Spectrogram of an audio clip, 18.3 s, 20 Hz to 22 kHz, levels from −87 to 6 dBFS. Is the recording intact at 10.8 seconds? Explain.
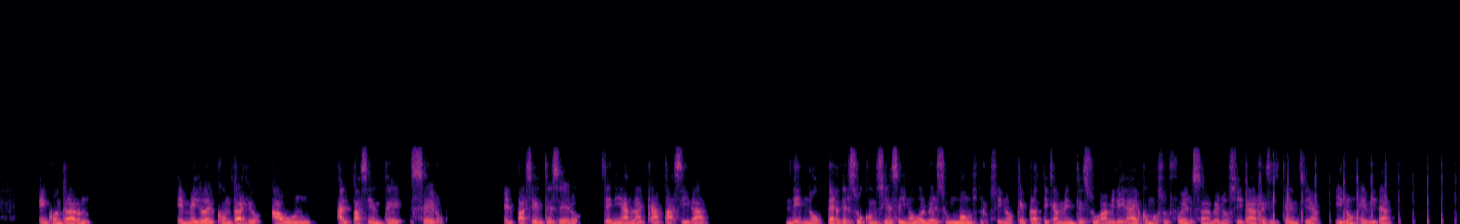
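No. At 10.8 seconds, as throughout the clip, the speech sounds rough and raspy, with a dull top end and nothing above about 7.5 kHz. This is AMR wideband (HD Voice) codec damage. The codec rebuilds speech up to 6.4 kHz from a pulse-excited vocal tract model and fills the band above that with shaped noise. The plainly audible coarseness fits one of its lowest rates, around 8.85 kbit/s.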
